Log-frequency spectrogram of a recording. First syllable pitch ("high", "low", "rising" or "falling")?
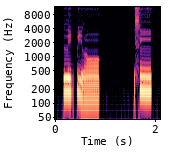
high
